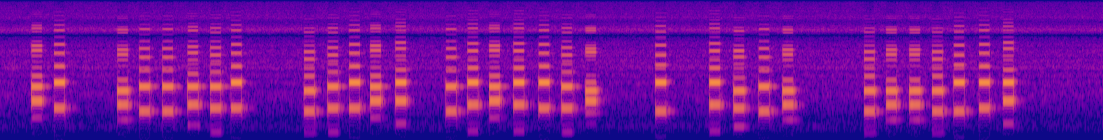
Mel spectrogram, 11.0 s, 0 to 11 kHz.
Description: DTMF, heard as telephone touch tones, dialled by hand, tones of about 110 ms. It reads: 06 722856 1560# 290965* 3 9427 177136#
